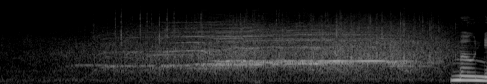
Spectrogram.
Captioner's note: crowd applauding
